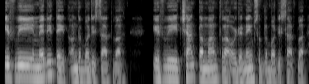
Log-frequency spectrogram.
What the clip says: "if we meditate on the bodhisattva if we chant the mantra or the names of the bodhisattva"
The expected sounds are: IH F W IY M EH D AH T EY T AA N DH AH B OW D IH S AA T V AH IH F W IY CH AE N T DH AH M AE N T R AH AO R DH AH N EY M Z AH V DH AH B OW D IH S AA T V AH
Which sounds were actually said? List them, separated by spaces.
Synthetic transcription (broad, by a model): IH F W IY M EH D AH T EY T AA N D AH B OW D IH S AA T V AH IH F W IY CH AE N T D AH M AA N T R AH AO R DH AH N EY M S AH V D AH B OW D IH S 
